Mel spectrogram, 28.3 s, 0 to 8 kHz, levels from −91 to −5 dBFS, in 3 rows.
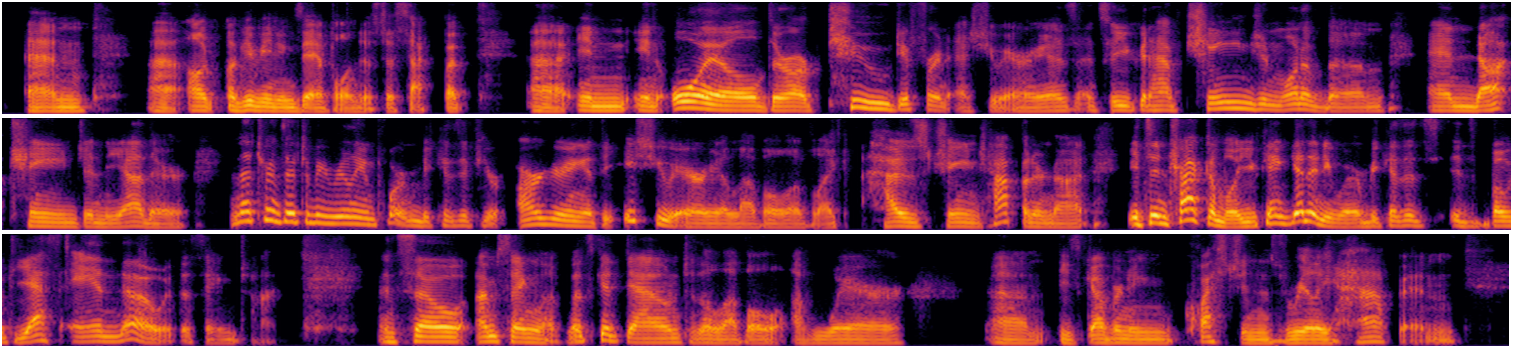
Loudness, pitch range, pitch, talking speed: -24 LUFS, 100-140 Hz, 120 Hz, 210 wpm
